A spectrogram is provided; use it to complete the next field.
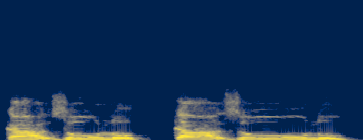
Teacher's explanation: a sílaba tônica portanto é a penúltima sílaba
